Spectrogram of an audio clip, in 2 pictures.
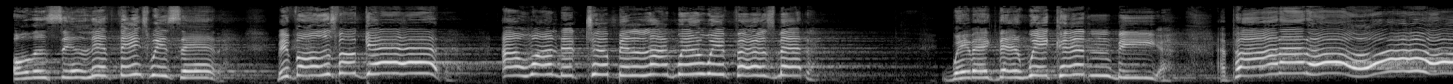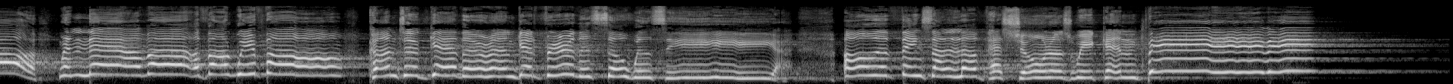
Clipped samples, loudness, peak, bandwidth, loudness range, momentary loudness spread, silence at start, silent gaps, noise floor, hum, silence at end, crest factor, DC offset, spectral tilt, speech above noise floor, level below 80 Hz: under 0.1%; -12 LUFS; 0 dBFS; 16.5 kHz; 4 LU; 7 LU; 0.15 s; none; -50 dBFS; none; 1 s; 12 dB; under 0.1%; 0 dB/octave; 37 dB; -66 dBFS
